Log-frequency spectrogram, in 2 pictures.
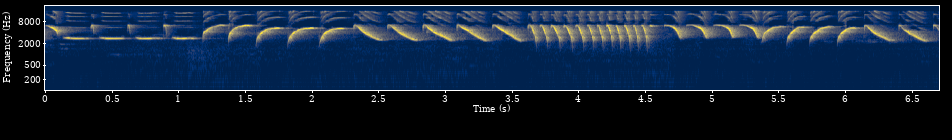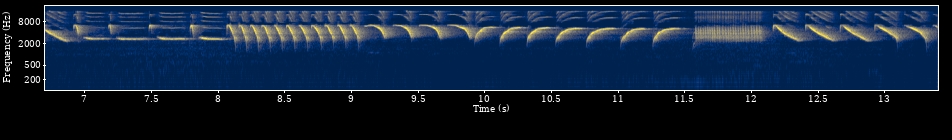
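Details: Loud, varied song of a young canary played to spur other canaries into singing. Repeated downward-swept whistles alternate with dense buzzy rolls and steady strings of fast chirps over a quiet background.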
